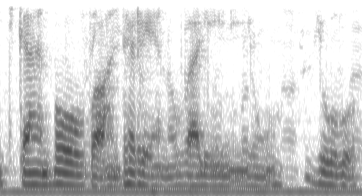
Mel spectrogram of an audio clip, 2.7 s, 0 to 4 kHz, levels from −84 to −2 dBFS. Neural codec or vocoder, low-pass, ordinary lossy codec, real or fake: none; 3.6 kHz; none; real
